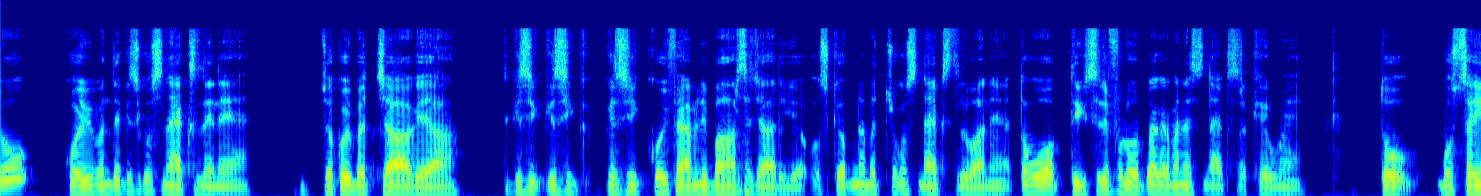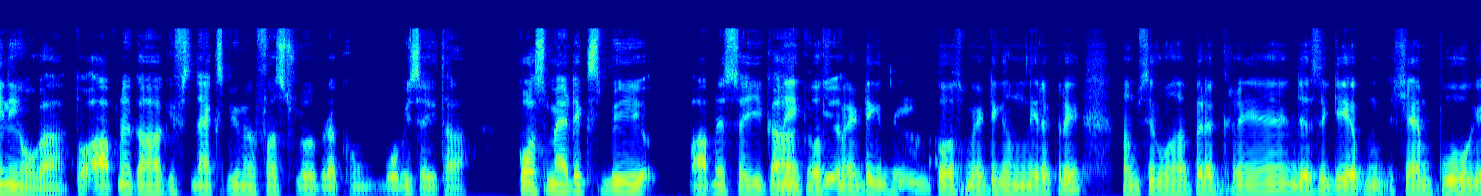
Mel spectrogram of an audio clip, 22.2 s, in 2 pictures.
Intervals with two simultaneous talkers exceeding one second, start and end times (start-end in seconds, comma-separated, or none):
none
